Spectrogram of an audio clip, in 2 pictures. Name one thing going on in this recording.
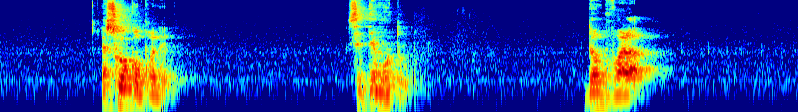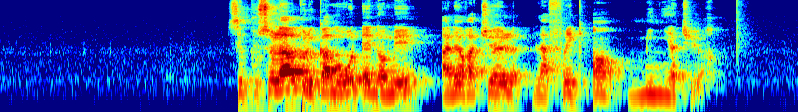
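A man speaks calmly and close up, in short bursts with pauses.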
